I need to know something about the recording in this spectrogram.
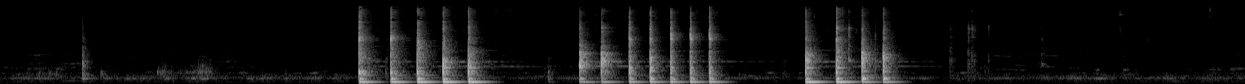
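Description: Three bursts of rapid, sharp knocks, about four or five a second, each burst lasting a second or so.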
